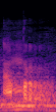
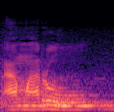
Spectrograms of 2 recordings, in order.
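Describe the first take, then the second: First: The name is said with one syllable. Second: The name is said with three syllables. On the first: The speaker calls it right. "alifnya itu dihilangkan" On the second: The speaker calls it wrong. "bukan Amaru"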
